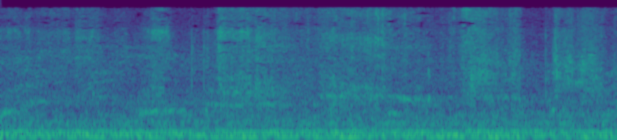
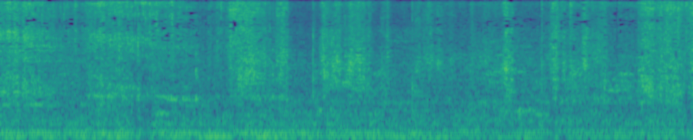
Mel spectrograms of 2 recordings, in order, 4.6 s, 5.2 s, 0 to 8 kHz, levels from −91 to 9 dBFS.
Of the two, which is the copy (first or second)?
first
